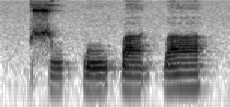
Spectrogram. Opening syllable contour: low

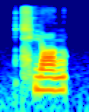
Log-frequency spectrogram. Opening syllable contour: high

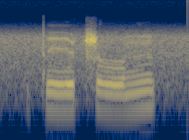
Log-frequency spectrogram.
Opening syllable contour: rising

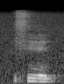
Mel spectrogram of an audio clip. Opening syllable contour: low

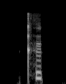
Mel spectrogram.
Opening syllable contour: high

